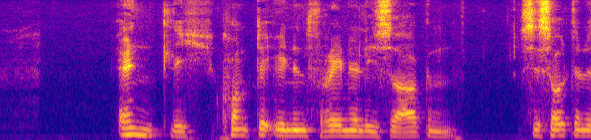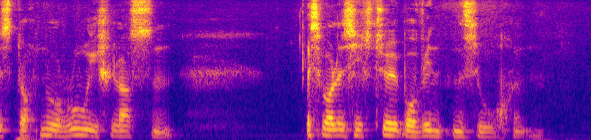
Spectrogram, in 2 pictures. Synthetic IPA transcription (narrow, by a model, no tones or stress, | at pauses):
ʔɛntʰlɪçkʰɔntəʔiːnənfʁeːneliz̥aːɡ̥ən̩ | z̥iːzɔltənɛsd̥ɔχnuːɐʁuːɪçlasn̩ | ɛsv̥ɔləzɪçt͡suyːbɐvɪndn̩zuːxən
